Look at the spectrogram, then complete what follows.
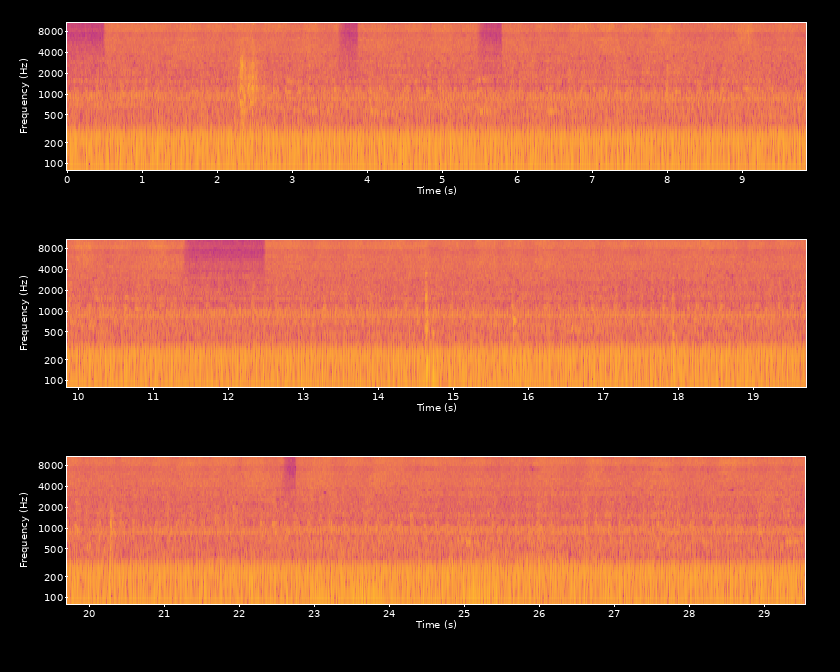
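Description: Compressed-air gravity-feed spray gun hissing steadily as it sprays paint onto a motorcycle engine, with a steady low hum underneath.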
